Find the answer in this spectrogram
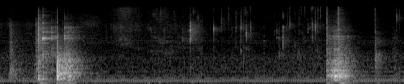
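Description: Dijon mustard jar being handled while fingers scoop the mustard out and smear it on a table: two short clatters with a wet squish, about half a second in and again near the end, over a steady low hum.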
